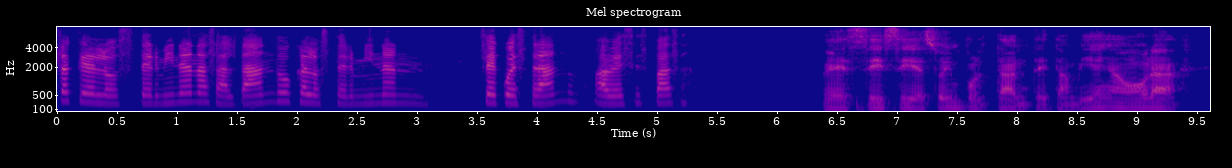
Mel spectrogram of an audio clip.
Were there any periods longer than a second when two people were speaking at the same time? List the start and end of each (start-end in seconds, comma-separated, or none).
none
